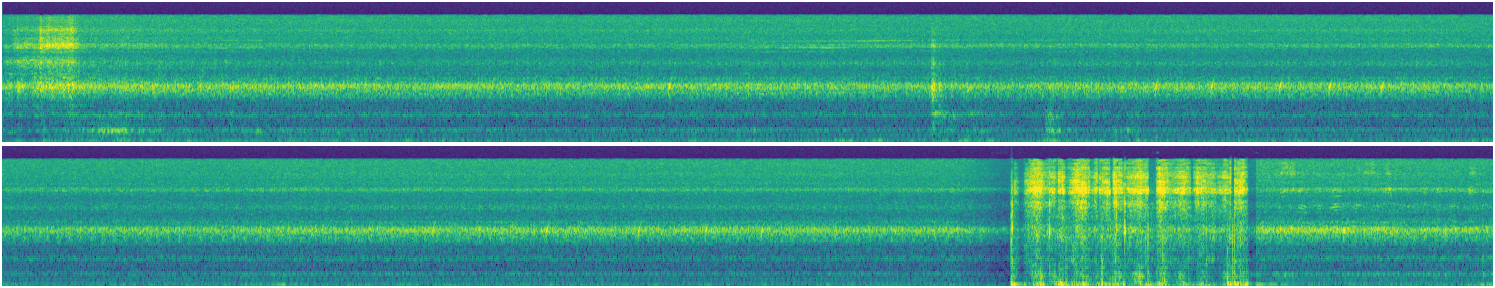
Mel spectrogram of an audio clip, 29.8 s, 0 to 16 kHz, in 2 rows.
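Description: BMW R1150RT's boxer-twin engine running steadily, heard through a camera mounted on the bike. A little before the end, a loud rough burst of noise swamps it for about two seconds.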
